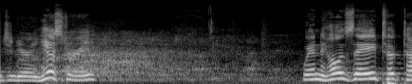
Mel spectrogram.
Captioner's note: laughter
